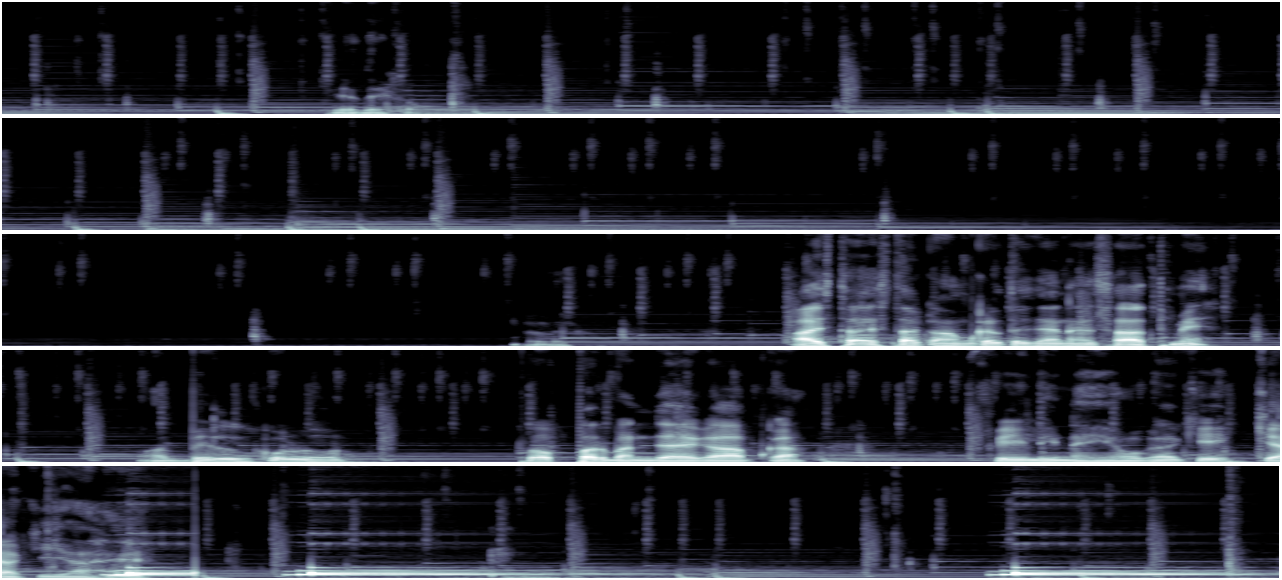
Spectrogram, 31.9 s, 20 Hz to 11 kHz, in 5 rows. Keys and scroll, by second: 25.4 alt+space, 31.6 alt+space.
